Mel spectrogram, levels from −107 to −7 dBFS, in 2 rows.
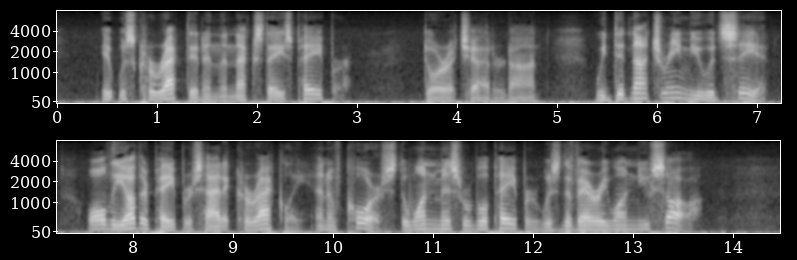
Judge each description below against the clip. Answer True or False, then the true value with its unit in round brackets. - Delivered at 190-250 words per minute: False (155 wpm)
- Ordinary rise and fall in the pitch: True (4.6 semitones)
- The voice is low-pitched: True (130 Hz)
